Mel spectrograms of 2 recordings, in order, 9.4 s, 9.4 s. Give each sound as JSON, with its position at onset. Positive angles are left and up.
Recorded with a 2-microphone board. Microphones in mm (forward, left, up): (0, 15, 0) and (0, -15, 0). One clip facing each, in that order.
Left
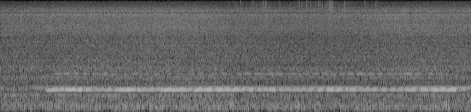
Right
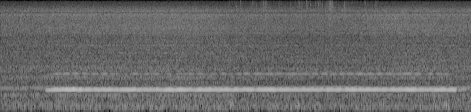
{"t": 0.9, "sound": "a flute", "side_deg": -40, "distance_m": 2.5}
